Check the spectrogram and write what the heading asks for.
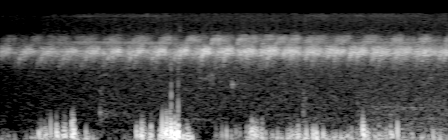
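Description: Insects chirring steadily in a high, slightly pulsing drone, with irregular low gusts of wind buffeting the microphone, strongest about a second and a half in.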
